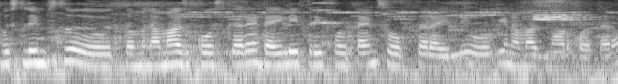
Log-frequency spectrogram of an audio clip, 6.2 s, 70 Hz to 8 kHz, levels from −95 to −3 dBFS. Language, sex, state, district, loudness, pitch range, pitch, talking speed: Kannada, female, Karnataka, Raichur, -14 LUFS, 190-215 Hz, 200 Hz, 135 wpm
